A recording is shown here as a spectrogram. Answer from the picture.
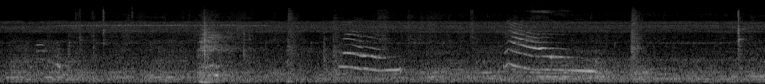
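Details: Cat outside at night wanting to get in, pressing at a window with a mosquito net; two clear falling meows with bright harmonics, one near the middle and one longer later, over a steady hum and light indoor noise.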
